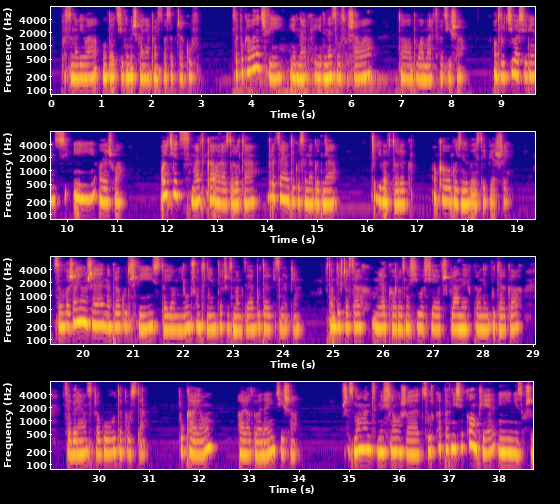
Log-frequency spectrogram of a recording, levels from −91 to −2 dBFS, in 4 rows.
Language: Polish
